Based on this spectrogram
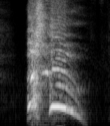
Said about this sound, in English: Oh, I got to sneeze.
